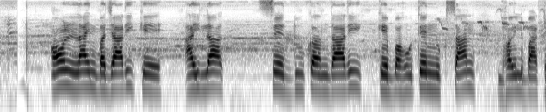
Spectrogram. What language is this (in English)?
Bhojpuri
